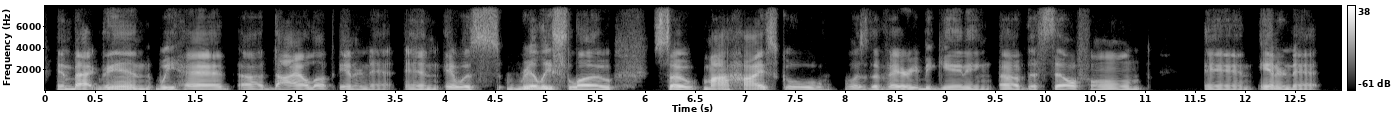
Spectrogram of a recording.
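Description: In a quiet background, a man with an Alabama accent talks at a very slow pace, his fairly low pitch showing ordinary variation. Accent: Southern US (Alabama). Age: 40s. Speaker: entrepreneur and former police officer. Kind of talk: casual interview chat.

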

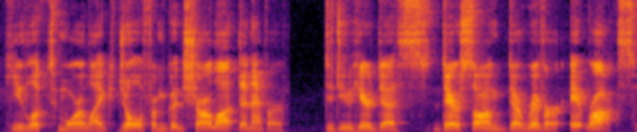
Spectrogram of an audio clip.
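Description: Pitch variation here is ordinary. The delivery is a natural reading voice.

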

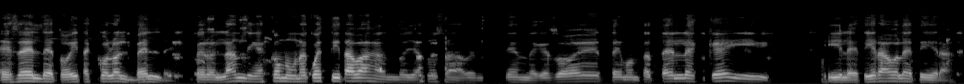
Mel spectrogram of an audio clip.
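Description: A man's fairly high-pitched, ordinary speaking voice, at a moderate pace with ordinary pitch variation, dry and close with no echo. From Puerto Rico, Cayey area. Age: 20s. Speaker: skateboarder and small dessert business owner. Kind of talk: casual chat.

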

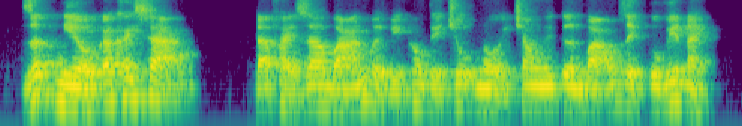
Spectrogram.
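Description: A normal speaking voice moves at a fairly quick pace. The intonation is lively. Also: man. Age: 50s. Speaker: real estate investor and trainer. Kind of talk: interview.

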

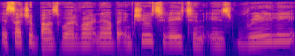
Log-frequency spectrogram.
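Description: On a very clean recording with a silent background, a woman speaks in an ordinary speaking voice at a fairly quick pace with ordinary pitch variation. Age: 50s. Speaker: weight-loss coach and podcast host. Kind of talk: solo podcast talk. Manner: casual.

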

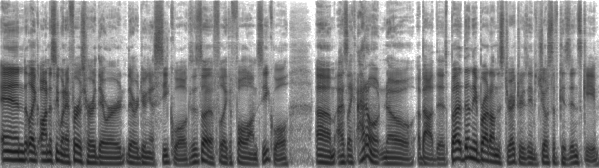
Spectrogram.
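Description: A man with fairly low pitch and lively intonation, talking at a very fast pace in a very clean recording with a silent background. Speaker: podcast co-host. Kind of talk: casual banter. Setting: garage studio. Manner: casual, joking.

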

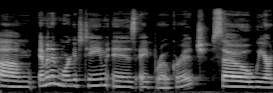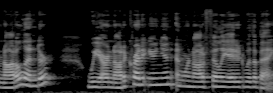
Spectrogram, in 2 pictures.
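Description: With an American accent, a woman talks at a moderate pace and medium pitch, her voice showing ordinary pitch variation amid audible room echo. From Virginia (Newport News), US South. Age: 50s. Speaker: mortgage broker. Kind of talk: interview, personal testimony.

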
